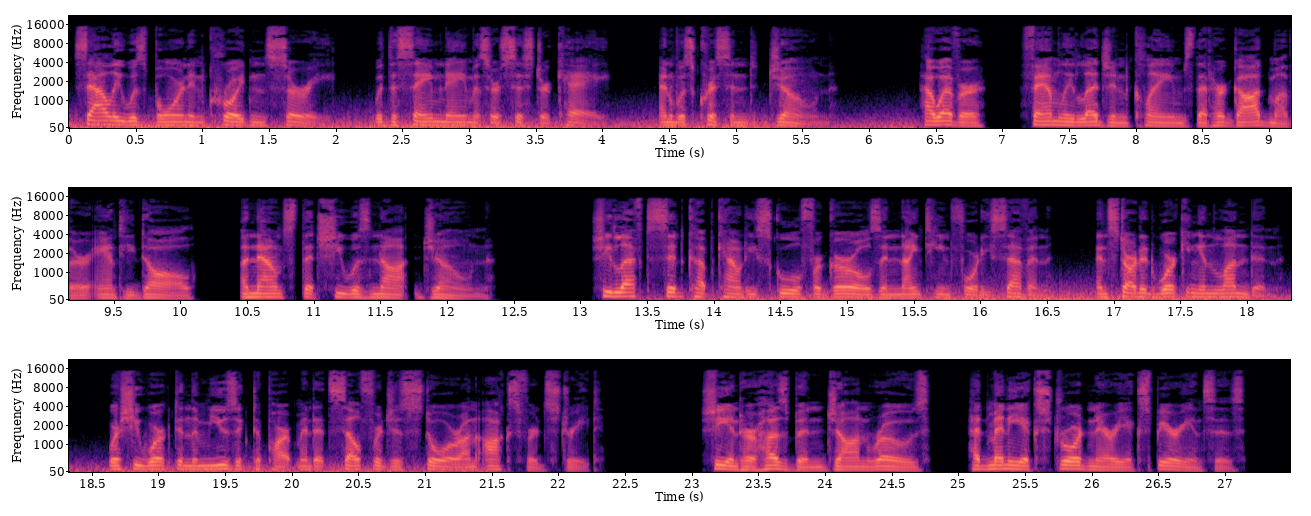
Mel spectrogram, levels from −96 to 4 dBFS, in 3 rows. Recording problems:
wind noise on the microphone; occasional gusts; until 6.5 s and from 13 to 22 s; 25 dB below the speech

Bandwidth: 14.5 kHz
